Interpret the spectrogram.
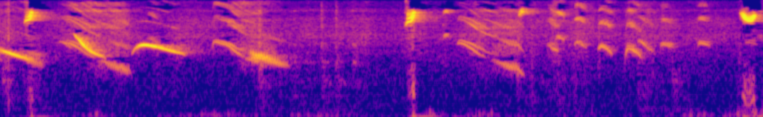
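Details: Male Green-winged saltator giving clear whistled notes that slur downward, several in a row, then a sharp click and a second burst of shorter descending whistles.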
